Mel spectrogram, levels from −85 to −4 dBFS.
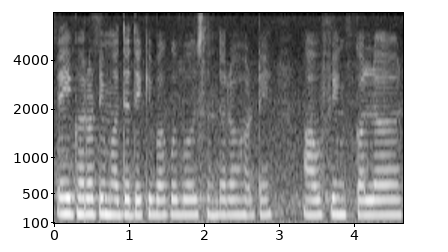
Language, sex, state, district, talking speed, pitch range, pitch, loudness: Odia, female, Odisha, Malkangiri, 155 wpm, 205-215 Hz, 210 Hz, -16 LUFS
